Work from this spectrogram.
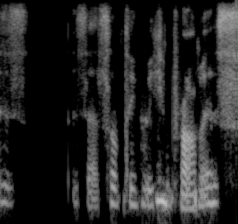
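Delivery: whispered, very quietly. A player, in character, whispers to the rest of the party. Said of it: "I'm like whispering to to".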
